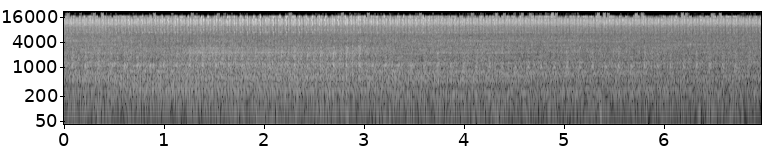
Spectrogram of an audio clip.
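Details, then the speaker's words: Toyota 1AZ-FSE D4 VVT-i direct-injection engine, 160,000 km, at idle: fast even ticking tap about four per second over a hissy note, present for months, not worsening, disappears at high rpm; source unclear. "hey guys so at hidle I'm hearing a knocking or pinging sound in my engine I'm not quite sure if it's the lower part or if it's the upper part but at high RPMs the sound tends to disappear"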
